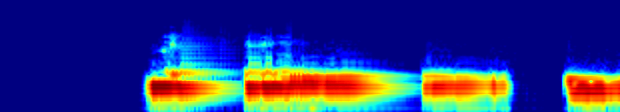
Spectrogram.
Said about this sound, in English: Sorry, somebody's trying to ring my phone and it's coming out on the computer. I'll just switch my phone off.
